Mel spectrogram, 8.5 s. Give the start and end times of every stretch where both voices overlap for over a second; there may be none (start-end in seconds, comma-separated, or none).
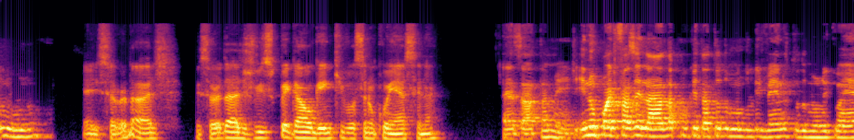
none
